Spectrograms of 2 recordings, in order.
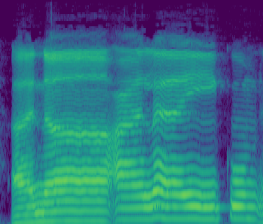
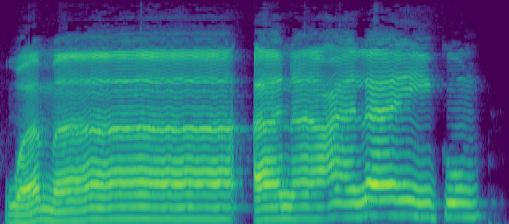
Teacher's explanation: Na ni jangan panjang walaupun ada alif. Ini sebenarnya huruf zaidah saja.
